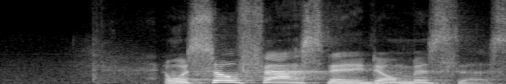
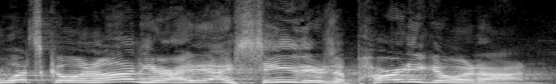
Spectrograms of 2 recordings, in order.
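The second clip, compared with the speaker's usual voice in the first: loud, high and eager; excited question; 6 semitones higher, 5 dB louder than usual. Acted. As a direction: ask the servant, bursting with curiosity. Older son asks servant excitedly.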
